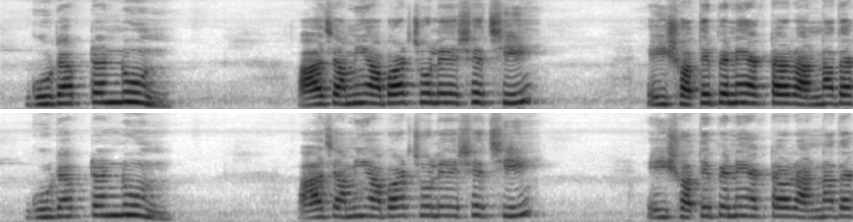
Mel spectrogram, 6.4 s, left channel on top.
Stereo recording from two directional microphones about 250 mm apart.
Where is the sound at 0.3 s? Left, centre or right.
Centre.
